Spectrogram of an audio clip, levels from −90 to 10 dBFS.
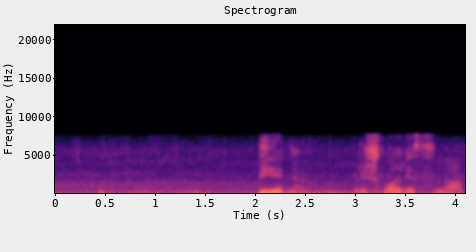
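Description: At 2.25 s the speech jumps forward, a case of compressed frames skipped. The decoder did not play several whole frames, either because they were missing from the stream or because it rejected them as damaged. The gap points to about seven frames of roughly 23 ms each, so around 150 ms of speech is simply gone. It is heard as the speech jumping ahead.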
